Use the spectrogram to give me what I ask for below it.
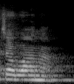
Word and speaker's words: chew: इसे च्यू करके बोला जाता है, इसका मतलब होता है चबाना, जबकि इसका सही जो प्रोनाउंसिएशन होता है वो चू होता है।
